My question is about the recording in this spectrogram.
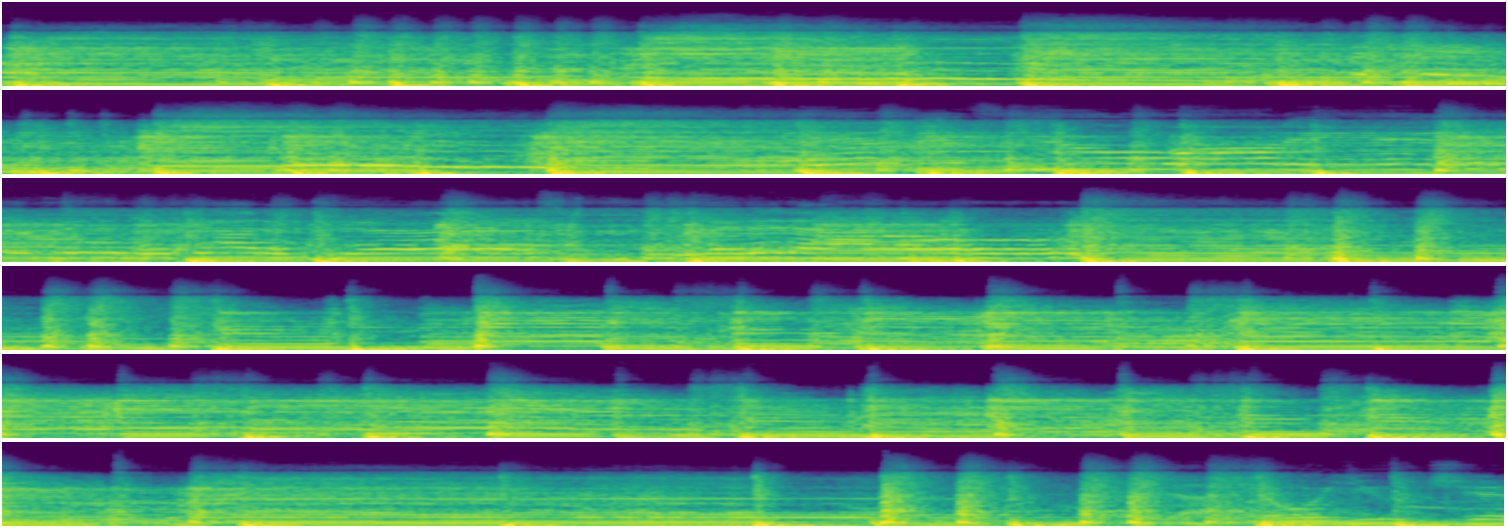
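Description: Live rock band playing an instrumental break: electric guitars over a steadily played drum kit, with a lead melody of bent, gliding notes through the first half.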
